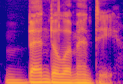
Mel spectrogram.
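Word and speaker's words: Badalamenti: I'm sure I'm saying that wrong, but yeah, Twin Peaks had great music. A great opening theme. And then Tyler says, correction, make that Angelo Bendelamenti.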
